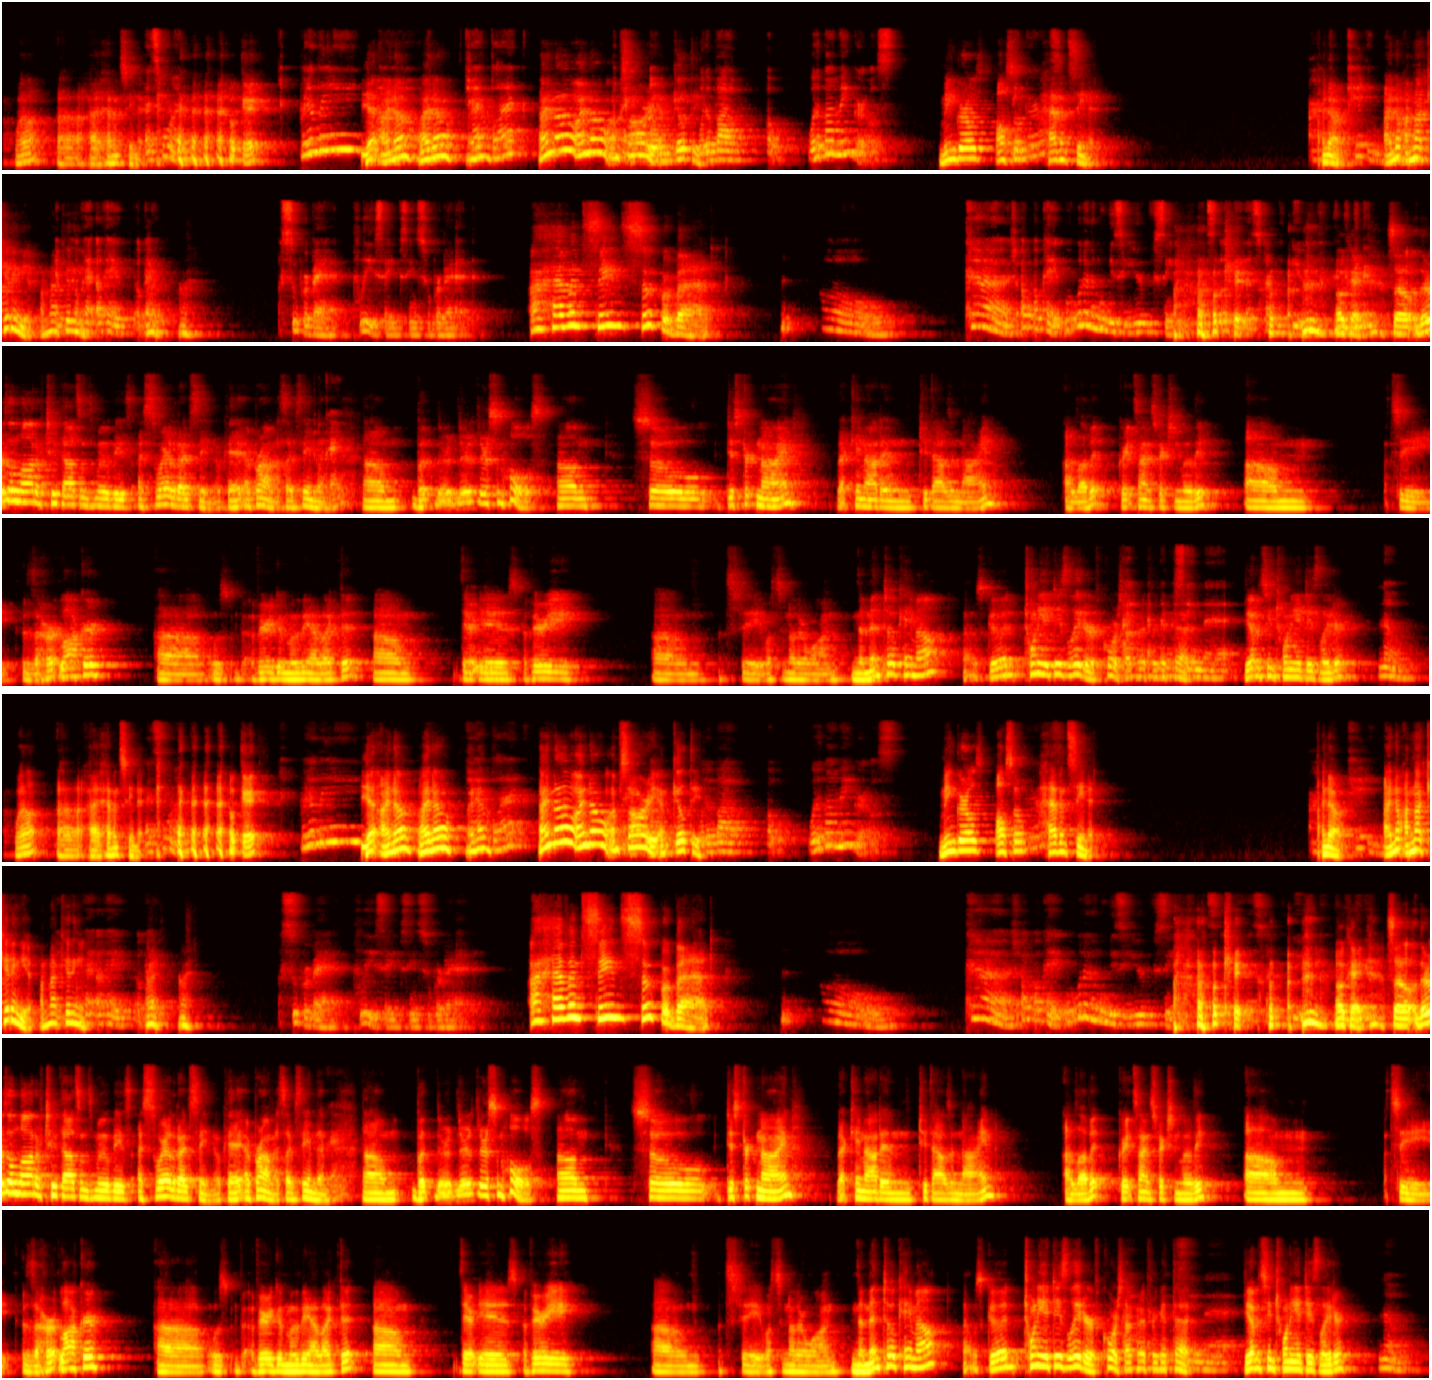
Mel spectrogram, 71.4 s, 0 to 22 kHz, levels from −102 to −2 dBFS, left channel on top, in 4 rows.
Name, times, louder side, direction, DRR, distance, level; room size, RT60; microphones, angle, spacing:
voice 1, 0.2-1.8 2.2-3.2 4.5-6.1 6.7-8.7 11.7-13.7 16.5-16.8 17.3-18.9 19.6-20.2 24.4-26.7 32.5-33.4 33.7-33.8 34.1-39.8 40.2-43.0 43.6-45.7 46.1-48.1 49.0-50.8 51.2-52.0 53.1-54.8 55.4-58.7 59.3-60.7 61.7-62.3 62.6-65.3 65.6-68.4 69.1-70.3, right 6 dB, 85° right, 9 dB, 0.4 m, -27 dB
voice 2, 1.7-2.3 3.7-5.4 5.8-6.4 7.7-8.4 8.7-9.2 9.6-9.7 10.1-11.1 12.6-13.1 16.3-16.5 16.9-17.5 18.5-19.8 21.3-23.6 27.6-27.7 28.1-29.0 29.9-35.0 39.6-40.0 59.3-60.0 67.5-68.9 70.7-71.2, left 2 dB, 75° left, 0 dB, 1.8 m, -39 dB
10.5 x 9.4 x 3.0 m, 0.89 s
head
